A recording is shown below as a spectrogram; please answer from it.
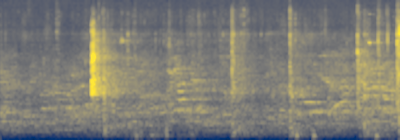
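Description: Gymnasium ambience of crowd chatter, with a sharp knock about a second and a half in and then a basketball bouncing on the hardwood floor, the bounces coming closer together near the end.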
